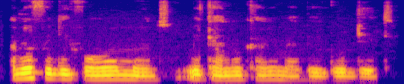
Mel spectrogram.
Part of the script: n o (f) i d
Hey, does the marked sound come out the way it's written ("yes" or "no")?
yes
